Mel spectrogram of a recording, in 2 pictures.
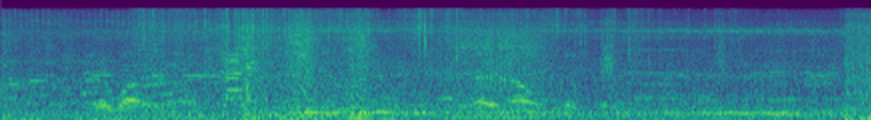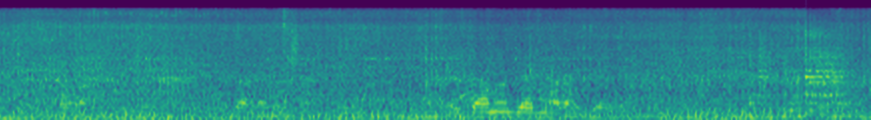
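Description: Busy street ambience: people talking and road traffic. The background noise changes abruptly about five seconds in.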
